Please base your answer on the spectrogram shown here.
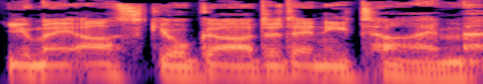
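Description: Stern fantasy audiobook prison guard: low, hard-edged voice, formal and commanding, close dry sound. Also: male voice, steady tone, fairly quick, bright, forceful tone, dry recording. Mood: grave, commanding. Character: stern armed prison guard, grave, not unkind.

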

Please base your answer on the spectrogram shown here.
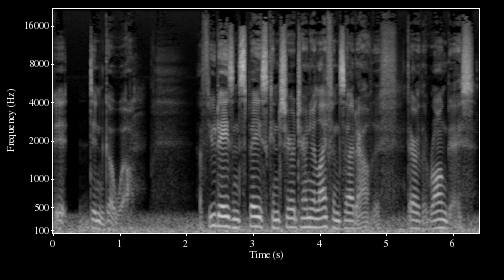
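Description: A woman's voice: low-pitched, unhurried, creaky, background noise. A woman playing a defiant, suspicious space mission commander in a science-fiction audio drama, terse and insistent. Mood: resigned.

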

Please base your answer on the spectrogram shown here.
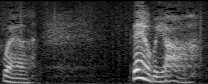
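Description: A woman's voice: deep voice, big pitch swings, slow pace, breathy edge, highs cut off, heavily acted. A woman playing a kind, eager, impulsive young lady, earnest and insistent, in a radio drama. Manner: earnest, insistent, well-spoken. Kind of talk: old-time radio drama acting.

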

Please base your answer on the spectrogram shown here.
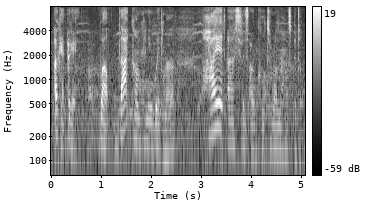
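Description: An eager, theorizing woman sleuth in an audio drama. She talks in a natural, conversational way, animated and insistent. Clear ambient noise runs behind her voice. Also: deep voice, brisk. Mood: intrigued.

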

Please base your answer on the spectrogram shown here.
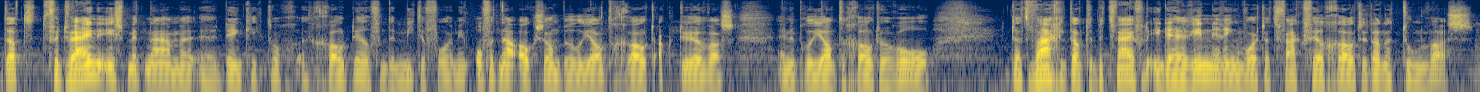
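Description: Low-voiced, measured male critic. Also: fairly even intonation. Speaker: theatre critic. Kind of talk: analytical interview talk.

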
